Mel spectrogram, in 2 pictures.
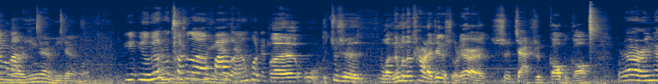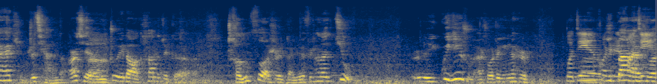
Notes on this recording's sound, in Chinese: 这是兔子洞第一次尝试将我们平时跑团的过程录制下来。因为录制的环境和大家散座的位置，收音的质量可能比较差。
